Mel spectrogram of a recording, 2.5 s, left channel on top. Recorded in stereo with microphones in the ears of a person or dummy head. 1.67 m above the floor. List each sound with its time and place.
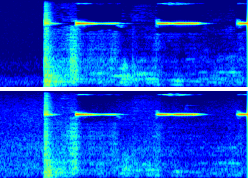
0.5 s a fire alarm: 20° left (ahead or behind), 1.8 m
